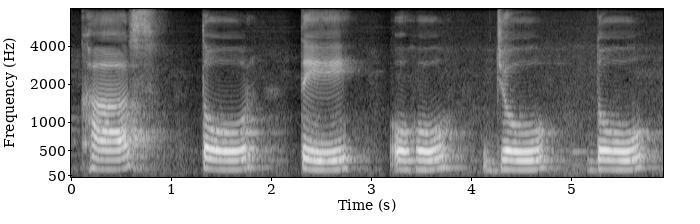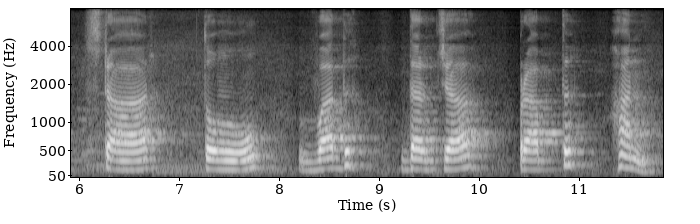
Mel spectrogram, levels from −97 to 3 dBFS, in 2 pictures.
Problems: none marked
